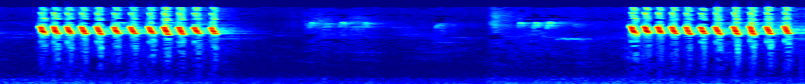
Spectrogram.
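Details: Konin (Javan white-eye) in full tembakan style: two loud rapid trills of evenly spaced sharp high notes, separated by a near-silent pause with faint thin whistles.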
